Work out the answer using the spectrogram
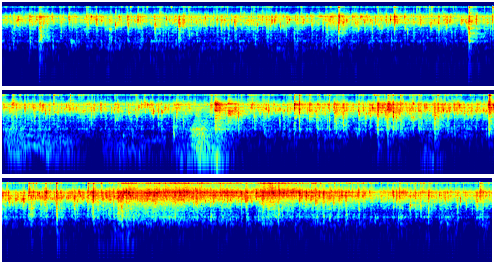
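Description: Chicken breast frying in a creamy sauce in an aluminium pan: a steady sizzle with crackling, a little louder in the second half.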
